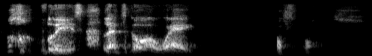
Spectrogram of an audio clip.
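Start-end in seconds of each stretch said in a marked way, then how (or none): 0.1-2.0 high, whiny begging; pleading fear. Acted. Scared robber begs the gang to leave. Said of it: "he said".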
